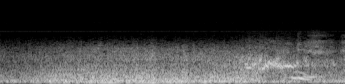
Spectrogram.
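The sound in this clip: A car brakes hard and skids, producing a loud, dense, continuous roar of tyre and road noise that runs the whole length with little change.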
